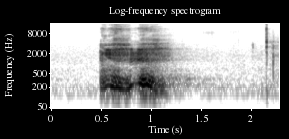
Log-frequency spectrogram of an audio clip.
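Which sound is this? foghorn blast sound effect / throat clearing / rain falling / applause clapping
throat clearing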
